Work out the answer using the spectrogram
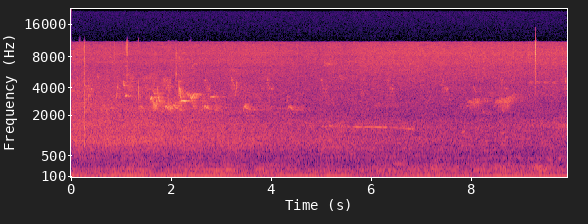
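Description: Scattered bird chirps over a steady low hum, with a cluster of calls in the first few seconds and another near the end.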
